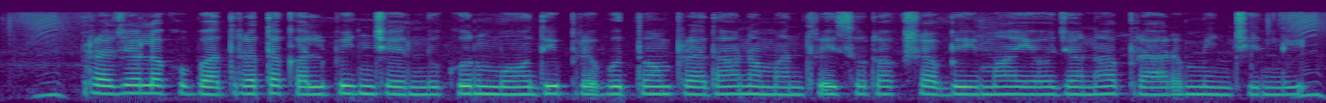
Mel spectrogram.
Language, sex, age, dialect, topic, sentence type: Telugu, female, 31-35, Central/Coastal, banking, statement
